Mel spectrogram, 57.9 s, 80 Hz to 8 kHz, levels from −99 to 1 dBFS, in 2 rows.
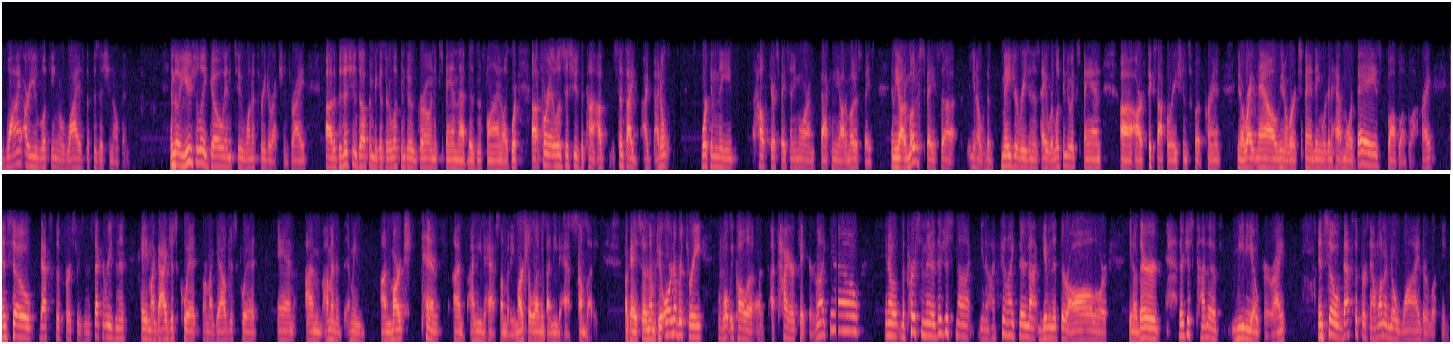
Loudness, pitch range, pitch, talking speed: -31 LUFS, 110-140 Hz, 120 Hz, 210 wpm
